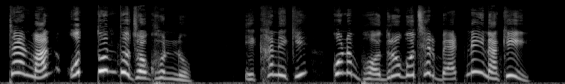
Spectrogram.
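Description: One stereo channel likely dropped out from 4.33 to 4.67 s in this speech clip, so after mono summing the speech abruptly falls about 6 dB, then recovers.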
